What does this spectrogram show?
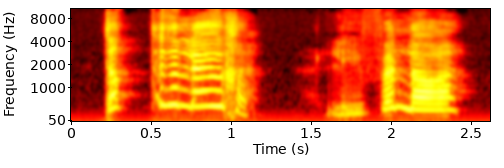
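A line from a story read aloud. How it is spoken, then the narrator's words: Parrot's screech. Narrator (Dutch): krijste de papegaai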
